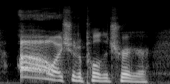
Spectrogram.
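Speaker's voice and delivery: plain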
